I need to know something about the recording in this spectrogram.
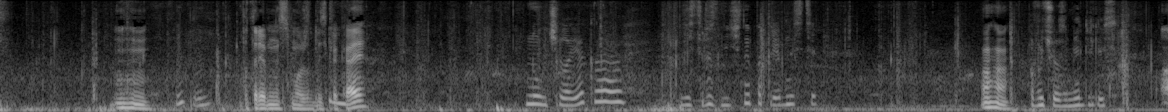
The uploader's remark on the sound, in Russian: Искренняя прогулка со всем шумом окружающих явлений и наших мыслей.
